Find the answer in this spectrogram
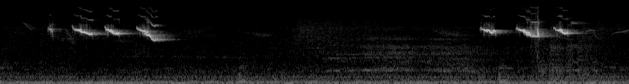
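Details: Young double-collared seedeater singing two short high phrases, each of three quick slurred whistles dropping slightly in pitch, separated by about three seconds of quiet.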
